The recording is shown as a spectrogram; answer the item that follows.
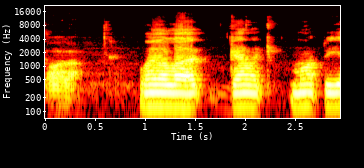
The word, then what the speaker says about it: Islay: imaginatively named Isa uh many folk say uh pronounce it islay if they don't know better but the Scots pronounce it Isa well uh GC might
